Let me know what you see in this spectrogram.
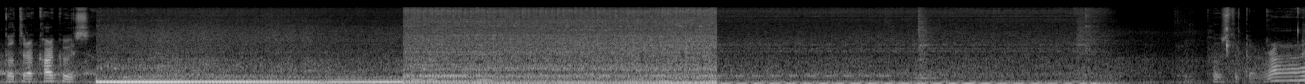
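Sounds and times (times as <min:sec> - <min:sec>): car engine at low revs: 0:01.0 - 0:11.2.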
